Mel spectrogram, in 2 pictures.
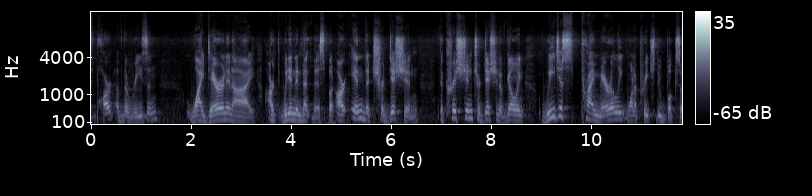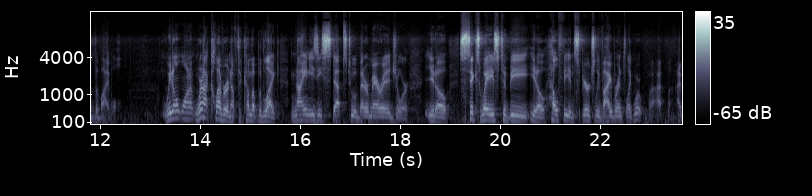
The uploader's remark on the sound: Sunday Morning Sermon Audio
